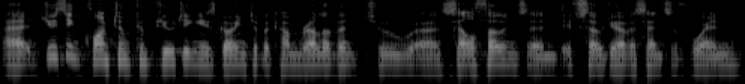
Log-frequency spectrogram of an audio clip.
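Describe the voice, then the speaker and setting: A man's voice: medium pitch, a little fast. Man, audience member, short question, plain delivery. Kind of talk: question from the floor.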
